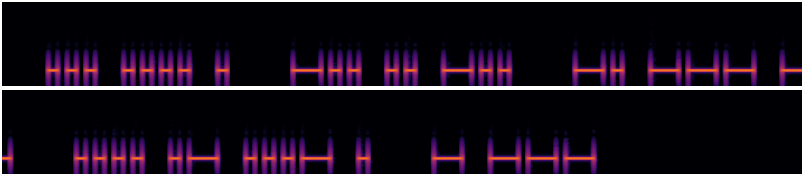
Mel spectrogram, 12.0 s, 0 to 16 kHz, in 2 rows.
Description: Morse code, heard as a keyed tone, about 17 wpm, 700 Hz. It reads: SHE DID NOT HAVE TO
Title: Sets of 5 Words Encore2 17wpm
